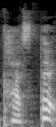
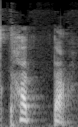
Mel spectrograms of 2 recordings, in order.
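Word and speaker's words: 갔다: Khastha, it's not khasta, it's khatta. Khatta, why khatta? Because see the rule. Double jiot, so the sound is thiyat only. Okay, so double jiot, final consonant of this syllable, so it will sound like d only, the tha only.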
